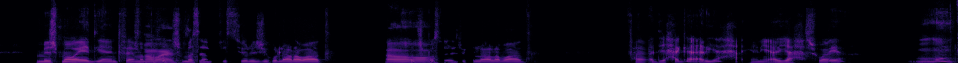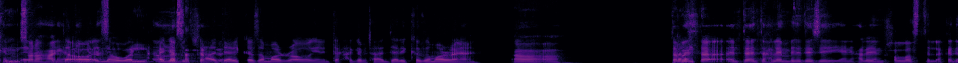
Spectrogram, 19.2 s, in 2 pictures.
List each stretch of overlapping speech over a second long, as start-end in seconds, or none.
9.5-11.9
